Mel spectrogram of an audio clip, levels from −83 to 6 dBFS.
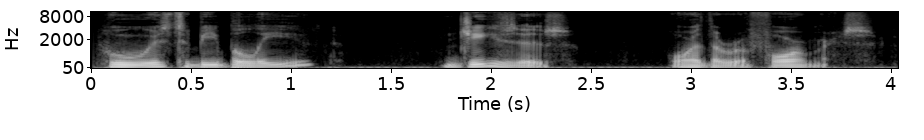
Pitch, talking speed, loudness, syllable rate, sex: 105 Hz, 135 wpm, -18 LUFS, 5.0 syllables/s, male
